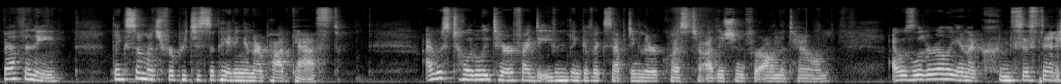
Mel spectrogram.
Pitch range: 145-185 Hz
